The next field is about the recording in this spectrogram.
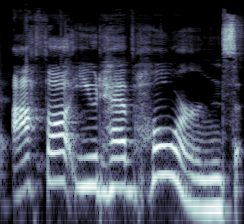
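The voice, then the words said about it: Put-on Texan accent. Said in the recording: “the girl they put me in a room with was from Texas ... this is my best accent I could possibly muster”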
